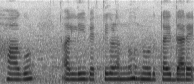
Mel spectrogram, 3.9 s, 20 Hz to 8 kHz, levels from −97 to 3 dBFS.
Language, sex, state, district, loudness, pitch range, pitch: Kannada, female, Karnataka, Bidar, -15 LUFS, 195-205 Hz, 200 Hz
